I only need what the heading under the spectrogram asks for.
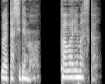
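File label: Voice growth, Japanese; niike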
